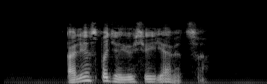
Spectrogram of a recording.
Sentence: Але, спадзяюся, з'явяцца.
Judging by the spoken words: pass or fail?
pass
